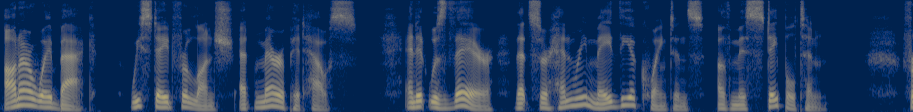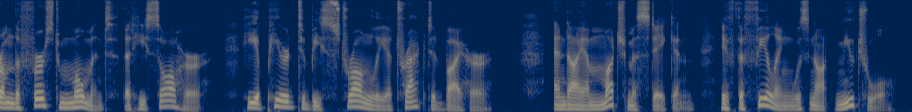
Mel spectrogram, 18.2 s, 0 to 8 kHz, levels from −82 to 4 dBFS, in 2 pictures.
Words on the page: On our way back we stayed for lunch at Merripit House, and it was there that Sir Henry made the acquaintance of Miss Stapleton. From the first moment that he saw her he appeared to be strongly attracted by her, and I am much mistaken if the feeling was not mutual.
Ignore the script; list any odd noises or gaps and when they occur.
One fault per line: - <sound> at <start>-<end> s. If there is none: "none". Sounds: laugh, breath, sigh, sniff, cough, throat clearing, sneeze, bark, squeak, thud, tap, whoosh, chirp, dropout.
none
